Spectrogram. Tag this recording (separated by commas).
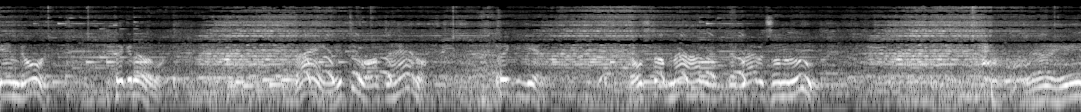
Music, Speech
